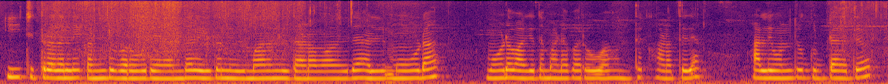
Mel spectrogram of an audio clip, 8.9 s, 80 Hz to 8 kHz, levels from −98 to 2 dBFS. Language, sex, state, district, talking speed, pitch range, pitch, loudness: Kannada, female, Karnataka, Belgaum, 120 wpm, 220-230 Hz, 225 Hz, -18 LUFS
